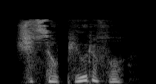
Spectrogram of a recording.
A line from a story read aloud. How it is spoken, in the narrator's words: she whispered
